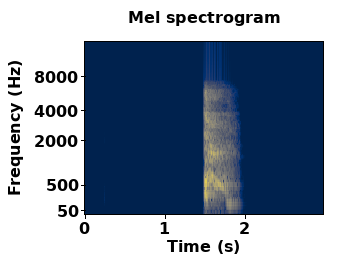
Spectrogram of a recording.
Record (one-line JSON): {"cough_length": "3.0 s", "cough_amplitude": 23664, "cough_signal_mean_std_ratio": 0.24, "survey_phase": "alpha (2021-03-01 to 2021-08-12)", "age": "45-64", "gender": "Female", "wearing_mask": "No", "symptom_none": true, "smoker_status": "Never smoked", "respiratory_condition_asthma": false, "respiratory_condition_other": false, "recruitment_source": "REACT", "submission_delay": "1 day", "covid_test_result": "Negative", "covid_test_method": "RT-qPCR"}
